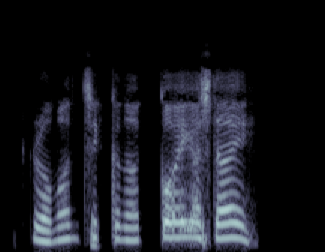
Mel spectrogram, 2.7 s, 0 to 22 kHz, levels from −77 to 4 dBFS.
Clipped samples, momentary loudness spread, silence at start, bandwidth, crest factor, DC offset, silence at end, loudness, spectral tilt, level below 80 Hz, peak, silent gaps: under 0.1%; 8 LU; 0.3 s; 7.6 kHz; 18 dB; under 0.1%; 0.6 s; -22 LUFS; -5 dB/octave; -66 dBFS; -6 dBFS; 0.87-0.93 s, 1.21-1.34 s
